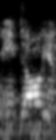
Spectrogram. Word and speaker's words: Idalia: due to Tropical Storm idalia idalia there we go sure I pronounced that right tropical storm e-dalia so that's going to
